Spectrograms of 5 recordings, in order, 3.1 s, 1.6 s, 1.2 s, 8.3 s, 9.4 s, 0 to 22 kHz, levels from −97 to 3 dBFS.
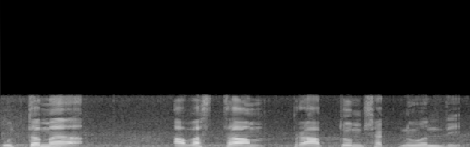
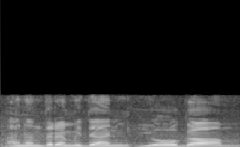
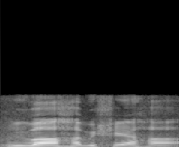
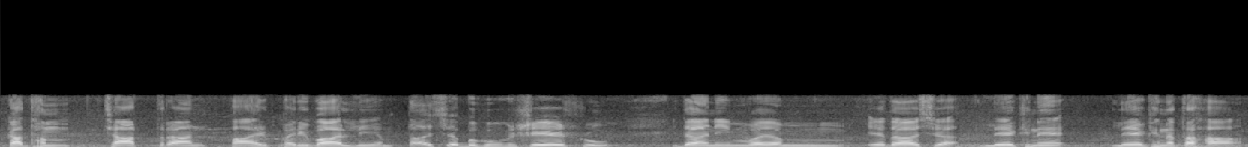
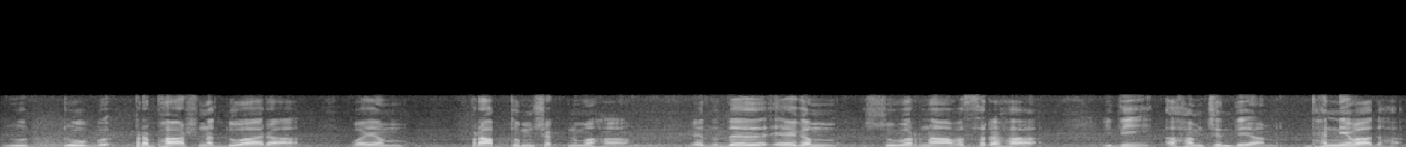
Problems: constant background noise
